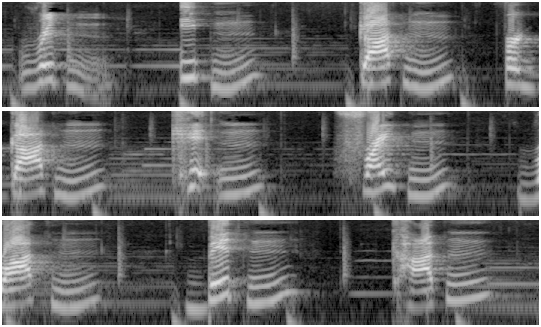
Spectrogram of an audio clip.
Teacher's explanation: you don't really pronounce the T again, but you kind of make this sound like an air is coming out from your mouth, but you don't really pronounce the T. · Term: glottal T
